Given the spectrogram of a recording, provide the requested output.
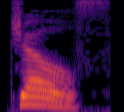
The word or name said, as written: gels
